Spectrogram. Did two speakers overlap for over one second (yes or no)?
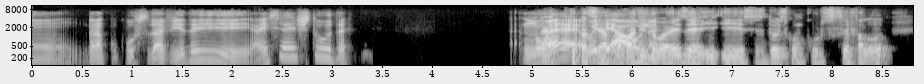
yes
